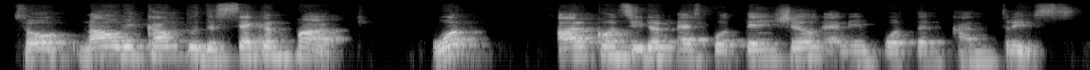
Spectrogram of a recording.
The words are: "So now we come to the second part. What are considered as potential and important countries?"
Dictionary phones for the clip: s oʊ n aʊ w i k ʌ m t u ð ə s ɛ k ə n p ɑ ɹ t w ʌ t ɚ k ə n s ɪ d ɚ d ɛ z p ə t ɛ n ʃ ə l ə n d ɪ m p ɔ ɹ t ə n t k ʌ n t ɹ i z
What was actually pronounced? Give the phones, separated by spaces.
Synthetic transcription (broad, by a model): s oʊ n aʊ w i k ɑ m t u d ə s ɛ k ə n p ɑ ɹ t w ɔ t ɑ k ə n s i d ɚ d ɛ s p ə t ɛ n ʃ ə l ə n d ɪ m p ɔ t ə n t k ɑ n t ɹ i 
